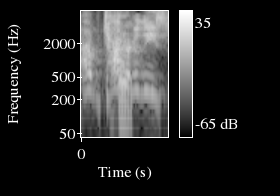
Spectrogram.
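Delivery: acted-out shrill, very high, fed-up angry cursing. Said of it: "she starts just cursing".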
